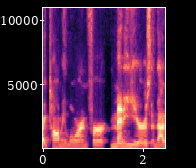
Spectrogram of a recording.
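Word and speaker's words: Tomi Lahren: guys think um murtaranta says t-a-m-i lauren like tammy lauren not tommy no it's pronounced tommy um it's just spelled like that tommy lauren is how she says it um unless i'm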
